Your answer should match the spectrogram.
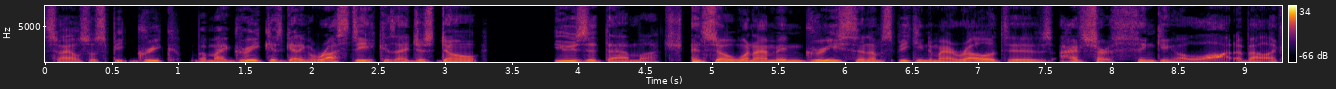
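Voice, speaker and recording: A man hosting a podcast, explaining ideas in a relaxed, conversational way and often checking in with "right?". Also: lowish voice, no echo, clean studio sound. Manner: conversational, frequent "like" and "right?" tag questions. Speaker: podcast host. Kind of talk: casual explanatory talk. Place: living in Philadelphia.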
